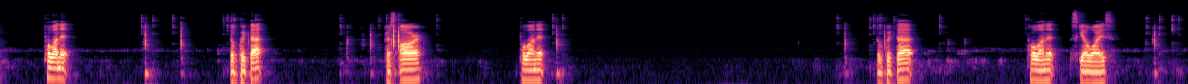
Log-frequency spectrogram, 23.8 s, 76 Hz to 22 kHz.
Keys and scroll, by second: 7.7 r.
